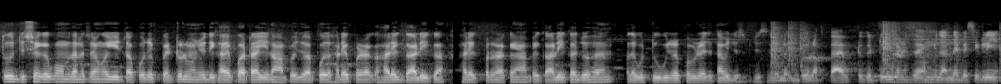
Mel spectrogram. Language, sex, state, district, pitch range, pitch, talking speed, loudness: Hindi, male, Bihar, Begusarai, 105-115 Hz, 110 Hz, 140 wpm, -19 LUFS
